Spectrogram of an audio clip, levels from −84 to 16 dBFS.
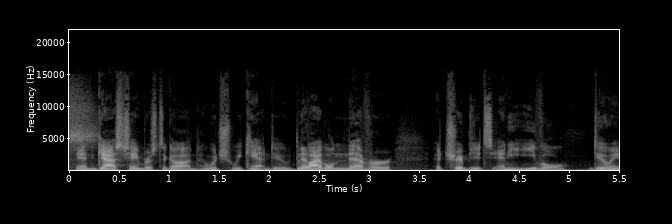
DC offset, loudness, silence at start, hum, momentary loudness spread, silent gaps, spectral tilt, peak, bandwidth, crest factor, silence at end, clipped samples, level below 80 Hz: under 0.1%; -26 LUFS; 0 s; none; 13 LU; none; -5 dB/octave; -4 dBFS; 15.5 kHz; 22 dB; 0 s; under 0.1%; -58 dBFS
